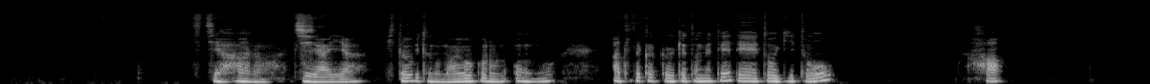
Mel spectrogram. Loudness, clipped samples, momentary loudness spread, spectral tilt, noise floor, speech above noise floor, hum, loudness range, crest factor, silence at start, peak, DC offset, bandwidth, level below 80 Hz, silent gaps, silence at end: -24 LUFS; under 0.1%; 9 LU; -7 dB/octave; -70 dBFS; 47 dB; none; 5 LU; 18 dB; 1.95 s; -8 dBFS; under 0.1%; 11.5 kHz; -62 dBFS; none; 1.5 s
